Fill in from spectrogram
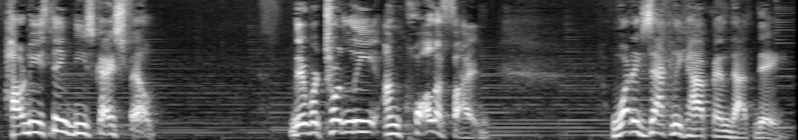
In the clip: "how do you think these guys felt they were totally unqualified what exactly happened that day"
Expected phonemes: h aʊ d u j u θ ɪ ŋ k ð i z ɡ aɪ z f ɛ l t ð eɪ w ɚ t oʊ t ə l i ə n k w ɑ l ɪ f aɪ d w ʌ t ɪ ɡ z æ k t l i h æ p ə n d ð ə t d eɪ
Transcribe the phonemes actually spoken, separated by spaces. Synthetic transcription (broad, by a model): h aʊ d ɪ j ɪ θ ɪ ŋ k ð i z ɡ aɪ z f ɛ l t ð eɪ w ɚ t oʊ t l i ə n k w ɑ l ɪ f aɪ d w ʌ t ɪ ɡ z æ k t l i h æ p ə n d ð ə t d eɪ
